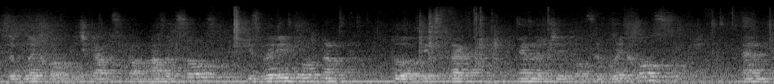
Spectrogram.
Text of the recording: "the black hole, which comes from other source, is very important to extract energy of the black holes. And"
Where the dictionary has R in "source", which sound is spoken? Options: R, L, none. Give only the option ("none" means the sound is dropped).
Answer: L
